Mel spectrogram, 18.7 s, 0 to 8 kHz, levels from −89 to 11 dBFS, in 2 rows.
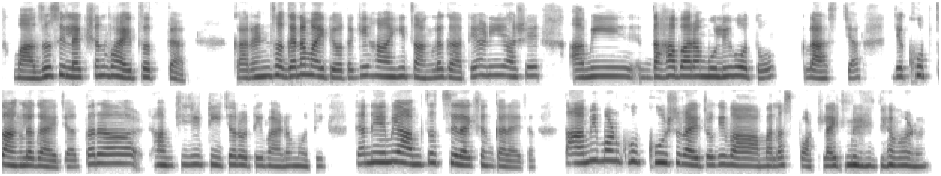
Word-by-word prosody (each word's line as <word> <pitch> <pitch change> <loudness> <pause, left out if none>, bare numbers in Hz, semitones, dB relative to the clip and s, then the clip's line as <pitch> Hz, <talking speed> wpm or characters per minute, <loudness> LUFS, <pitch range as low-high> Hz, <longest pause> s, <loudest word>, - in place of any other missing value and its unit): माझं 205 +3 +4
सिलेक्शन 270 -1 +1
व्हायचंच 235 -3 +3
त्यात. - - -4 0.5
कारण 235 +4 0
सगळ्यांना 270 +1 +5
माहिती 255 -6 +4
होतं, 225 0 -3
की 275 - -2
हां, 265 -2 +2
ही 250 +1 -1
चांगलं 230 0 0
गाते 215 +2 -2
आणि 285 +1 -4
असे 275 +2 -4 0.4
आम्ही 255 +1 -1 0.2
10-12 260 +1 +4
मुली 255 0 +2
होतो 250 -4 -1 0.3
क्लासच्या, 205 -1 0 0.4
जे 255 - +1
खूप 280 -2 -4
चांगलं 225 -3 +4
गायच्या. 190 -2 -2
तर 270 +1 0
अ, 280 0 +1 0.3
आमची 235 +1 -3
जी 255 +1 -4
टीचर 245 0 -3
होती, 225 -2 -4
मॅडम 210 0 -4
होती, 205 +1 -10 0.3
त्या 280 - -2
नेहमी 315 +2 +2
आमचंच 290 0 +2
सिलेक्शन 235 -4 +2
करायच्या, 180 -3 -5 0.3
तर - - -1
आम्ही 315 +5 +3
पण 360 -1 +2
खूप 330 -1 -3
खुश 310 -1 +1
राहायचो 240 -3 +2
की 255 - -2
वा - - +4 0.2
आम्हाला 210 +2 -3
स्पॉटलाइट 215 +1 -3
मिळते 220 -1 +1
म्हणून. 220 -3 -3
245 Hz, 155 wpm, -24 LUFS, 220-270 Hz, 0.5 s, सगळ्यांना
